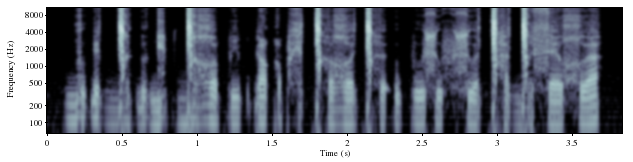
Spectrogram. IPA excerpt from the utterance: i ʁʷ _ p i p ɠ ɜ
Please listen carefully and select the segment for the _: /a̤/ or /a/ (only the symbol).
a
